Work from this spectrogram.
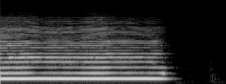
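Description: An alto saxophone holds a single sustained B flat, a clear, steady tone lasting about a second and a half before cutting off into silence.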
